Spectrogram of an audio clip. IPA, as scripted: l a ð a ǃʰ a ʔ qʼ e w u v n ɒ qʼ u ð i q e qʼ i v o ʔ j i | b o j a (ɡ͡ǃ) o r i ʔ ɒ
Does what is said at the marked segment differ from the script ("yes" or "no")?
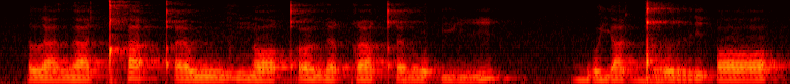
no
